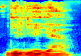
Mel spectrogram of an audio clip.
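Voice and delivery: ordinary delivery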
